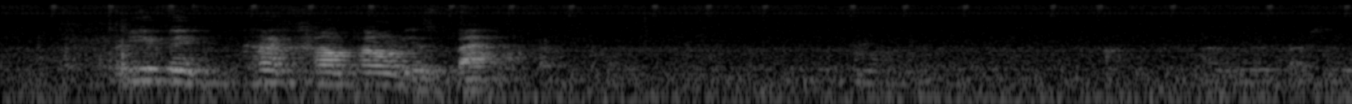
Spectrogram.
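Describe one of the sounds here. A man speaks calmly at a distance in a room with some echo.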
